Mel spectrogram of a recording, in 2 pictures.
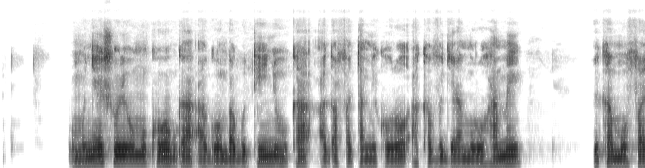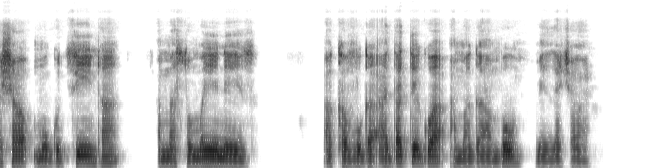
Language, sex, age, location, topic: Kinyarwanda, male, 18-24, Musanze, education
